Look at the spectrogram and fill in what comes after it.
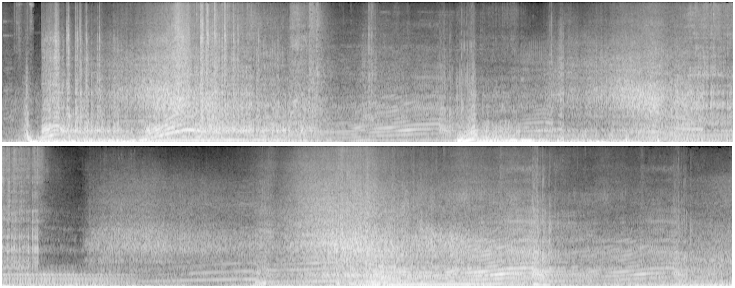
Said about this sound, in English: That right there is a one of one Ford Raptor pickup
